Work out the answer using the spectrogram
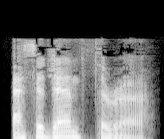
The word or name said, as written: acidanthera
